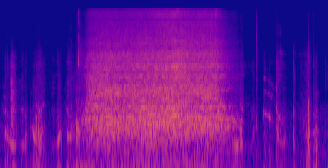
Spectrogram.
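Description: A steady rush of blown air, about three seconds long, starting a couple of seconds in and stopping before the end, with light rustling around it.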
